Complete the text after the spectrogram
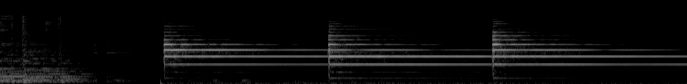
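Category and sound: signal or alarm, bells ringing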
